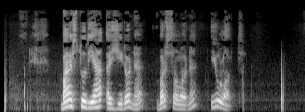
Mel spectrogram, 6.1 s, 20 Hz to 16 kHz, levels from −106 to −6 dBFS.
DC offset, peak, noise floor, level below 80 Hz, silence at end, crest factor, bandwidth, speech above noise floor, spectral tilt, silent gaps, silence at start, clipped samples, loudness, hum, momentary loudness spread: under 0.1%; -2 dBFS; -75 dBFS; -64 dBFS; 0.45 s; 22 dB; 11.5 kHz; 54 dB; -5.5 dB/octave; none; 0.05 s; under 0.1%; -21 LUFS; none; 20 LU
